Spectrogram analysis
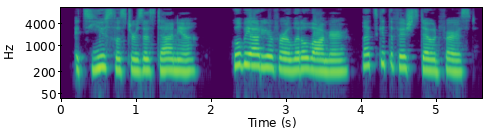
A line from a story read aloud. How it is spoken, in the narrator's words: Doreen chuckled as she took my other arm and said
